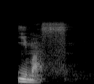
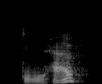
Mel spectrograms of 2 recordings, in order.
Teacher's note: as with des, imasu, you don't pronounce the u at the end of the word.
